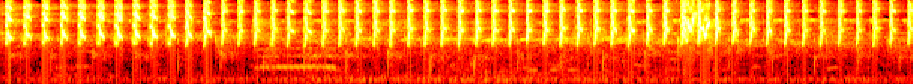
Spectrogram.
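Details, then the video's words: Shrill, rapid pulsed chatter from a fighter lovebird, kept up without a break for six seconds, with a brief rasping burst near the end. A soft low whistle sounds once early on. "MASTERAN LOVE BIRD FIGHTER"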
